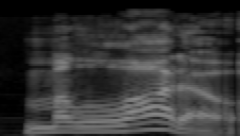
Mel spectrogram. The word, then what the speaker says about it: mulatto: But he's a mulatto. Is that how you say it? Yes.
